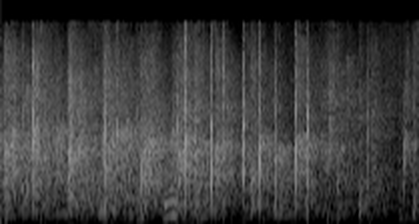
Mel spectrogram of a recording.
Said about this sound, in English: Mark a round of applause.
